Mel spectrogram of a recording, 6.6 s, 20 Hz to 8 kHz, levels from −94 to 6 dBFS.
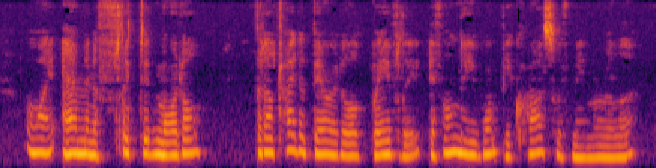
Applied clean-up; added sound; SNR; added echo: none; none; none; none.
